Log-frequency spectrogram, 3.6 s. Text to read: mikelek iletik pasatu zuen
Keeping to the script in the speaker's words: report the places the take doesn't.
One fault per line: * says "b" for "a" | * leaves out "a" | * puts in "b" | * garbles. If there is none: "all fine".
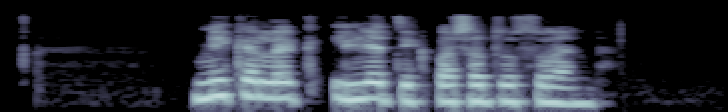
all fine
